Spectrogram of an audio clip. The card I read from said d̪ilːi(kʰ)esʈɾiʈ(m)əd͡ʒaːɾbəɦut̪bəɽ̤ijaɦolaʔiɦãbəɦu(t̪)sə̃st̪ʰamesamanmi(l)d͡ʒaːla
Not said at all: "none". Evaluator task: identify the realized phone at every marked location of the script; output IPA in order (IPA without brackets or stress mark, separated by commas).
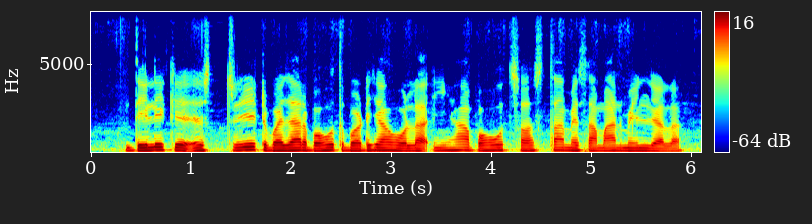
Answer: k, b, t̪, l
